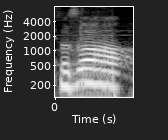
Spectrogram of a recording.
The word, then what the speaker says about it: Cezal: Sezanne.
